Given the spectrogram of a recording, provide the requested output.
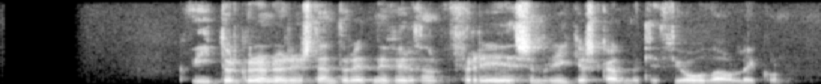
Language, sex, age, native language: Icelandic, male, 60-69, Icelandic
